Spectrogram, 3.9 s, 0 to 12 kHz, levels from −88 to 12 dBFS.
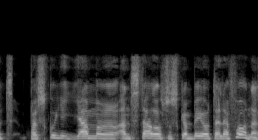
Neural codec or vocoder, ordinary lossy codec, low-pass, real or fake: none; AAC, 48 kbps; 7.2 kHz; real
